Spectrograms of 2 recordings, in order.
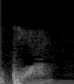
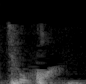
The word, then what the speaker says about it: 粗犷: OK 我就这么干以前我认识都是这样的这个怎么读反正我读广粗犷 OK 现在对了吗就能粗犷粗犷啊人家现在以前说是可以读作粗犷但现在全部纠正过来粗犷 Right, OK, that's it.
